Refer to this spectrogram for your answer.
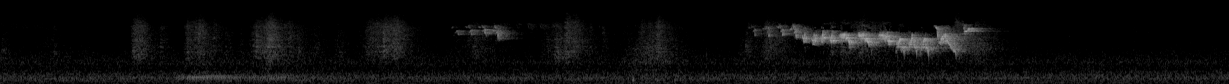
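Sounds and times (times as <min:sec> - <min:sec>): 
common chaffinch singing, Fringilla coelebs: 0:04.5 - 0:05.9, 0:07.4 - 0:10.8.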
